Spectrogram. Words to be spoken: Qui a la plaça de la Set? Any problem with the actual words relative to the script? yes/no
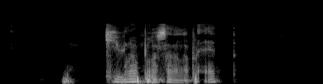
no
